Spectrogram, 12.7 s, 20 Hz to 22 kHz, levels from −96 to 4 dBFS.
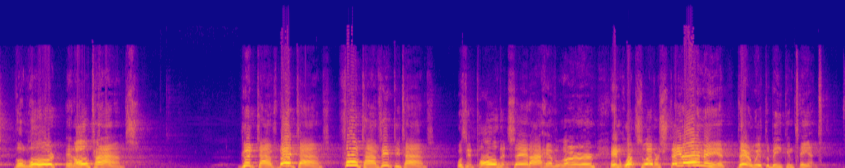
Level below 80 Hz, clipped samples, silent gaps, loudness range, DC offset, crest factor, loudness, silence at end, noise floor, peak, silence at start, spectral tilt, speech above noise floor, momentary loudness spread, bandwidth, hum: -64 dBFS; under 0.1%; none; 4 LU; under 0.1%; 14 dB; -13 LUFS; 0.35 s; -62 dBFS; 0 dBFS; 0.25 s; -4 dB/octave; 49 dB; 15 LU; 13 kHz; none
